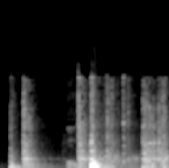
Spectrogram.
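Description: Loaded barbell and plates crashing as the bar hits the squat rack's J-hook and drops: a sudden clatter at the start that fades quickly, followed by a short spoken 'Oh.'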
